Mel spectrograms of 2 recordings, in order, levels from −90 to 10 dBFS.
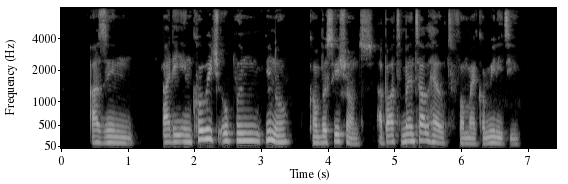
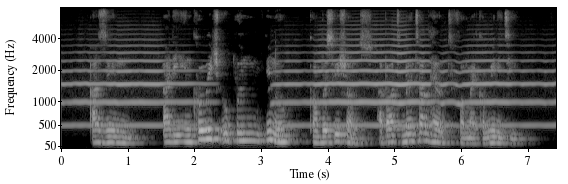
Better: first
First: none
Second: background sound (Trumpet); 2 dB below the speech // room echo; dies away in 0.5 s

